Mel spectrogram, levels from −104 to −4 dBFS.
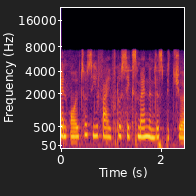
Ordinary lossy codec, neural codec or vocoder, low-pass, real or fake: none; none; 7.2 kHz; real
